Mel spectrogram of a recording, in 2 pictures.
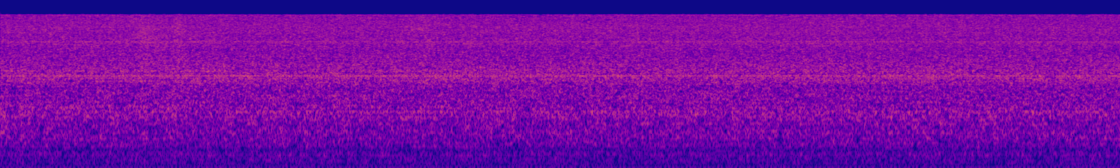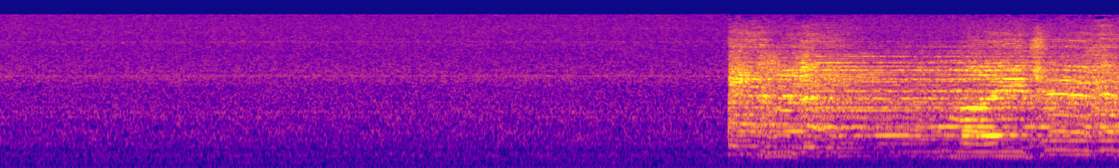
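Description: Insignia tabletop HD radio seeking up the FM band: a steady low hiss while it searches, then music from its speaker cuts in suddenly near the end as it locks onto a station.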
